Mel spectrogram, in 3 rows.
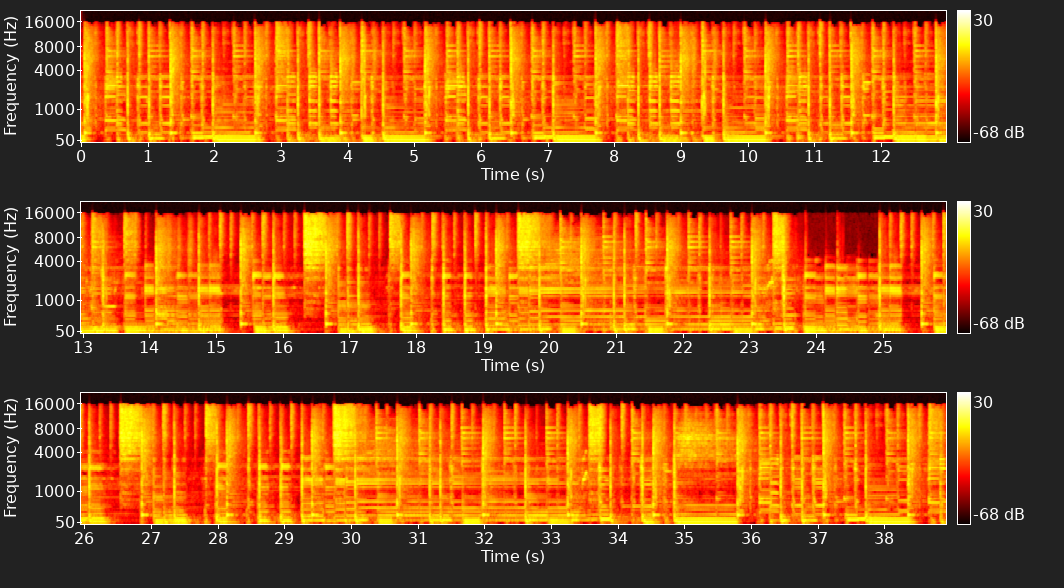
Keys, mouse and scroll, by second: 0.0 click, 0.1 b, 0.8 g, 1.4 r, 2.0 g, 3.6 click, 3.7 scroll down 2, 3.9 b, 4.4 g, 5.2 g, 5.7 click, 6.1-6.4 scroll up 1, 6.6 shift+middle click, 6.8-7.2 scroll up 2, 7.4 shift+middle click, 8.9 shift+middle click, 9.7 shift+middle click, 9.9 scroll down 3, 10.2 shift+middle click, 10.7 shift+middle click, 10.9 scroll up 1, 11.3 shift+middle click, 11.6 scroll up 2, 20.2 scroll down 4, 20.4 shift+a, 22.3 g, 22.9 s, 23.9 scroll up 2, 24.1 g, 24.5 s, 25.0 click, 25.6 h, 26.1 click, 26.7 middle click, 27.0 middle click, 27.2 g, 28.1 middle click, 28.1-28.5 scroll up 1, 28.5 alt+middle click, 29.0 g, 30.5 middle click, 31.4 click, 31.6 b, 32.1 b, 32.6 click, 32.8 g, 34.2 click, 34.7 b, 34.9 g, 35.8 alt+middle click, 36.0 alt+middle click, 36.3 alt+middle click, 36.7 scroll down 3, 37.0 shift+middle click, 37.2-37.6 scroll up 3, 37.7 shift+middle click, 38.5 g.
